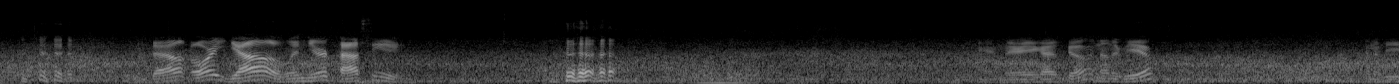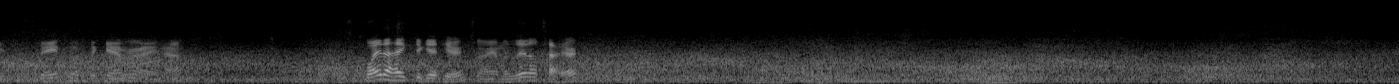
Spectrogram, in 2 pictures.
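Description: Traffic rushes steadily past nearby.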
